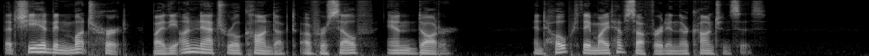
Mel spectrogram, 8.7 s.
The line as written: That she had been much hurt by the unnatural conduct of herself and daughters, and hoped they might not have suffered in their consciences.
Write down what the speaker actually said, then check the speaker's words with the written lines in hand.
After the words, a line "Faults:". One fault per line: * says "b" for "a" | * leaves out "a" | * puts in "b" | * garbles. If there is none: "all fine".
That she had been much hurt by the unnatural conduct of herself and daughter, and hoped they might have suffered in their consciences.
Faults:
* says "daughter" for "daughters"
* leaves out "not"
